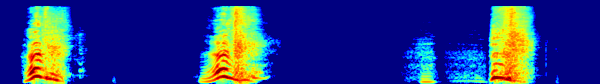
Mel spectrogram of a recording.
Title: Male Sneezing Into Arm - Sound effect for editing🎧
